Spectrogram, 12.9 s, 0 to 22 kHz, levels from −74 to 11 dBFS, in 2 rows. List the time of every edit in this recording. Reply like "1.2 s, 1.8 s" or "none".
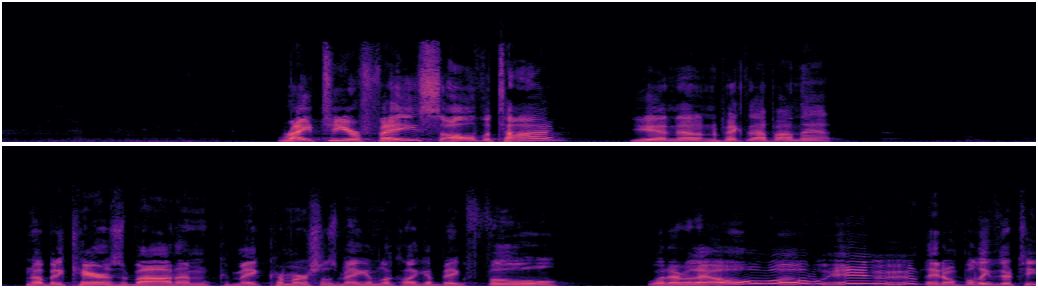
6.6 s, 10.5 s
